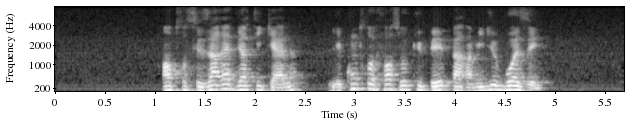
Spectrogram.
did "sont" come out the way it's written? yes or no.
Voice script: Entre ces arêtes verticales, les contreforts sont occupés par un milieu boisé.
no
